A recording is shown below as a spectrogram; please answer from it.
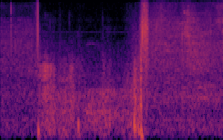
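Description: Two dull, low thumps about a second apart, the second louder, over a faint low rumble.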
